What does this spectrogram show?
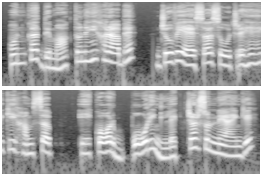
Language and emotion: Hindi, disgusted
